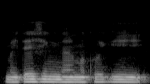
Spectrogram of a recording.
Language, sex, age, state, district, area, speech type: Manipuri, male, 18-30, Manipur, Thoubal, rural, spontaneous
